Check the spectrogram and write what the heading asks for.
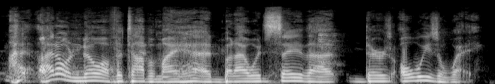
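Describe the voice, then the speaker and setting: A man's voice: medium pitch, normal speed. A man on a conference panel answering an audience question, easygoing and laughing between phrases. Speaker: panel speaker.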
